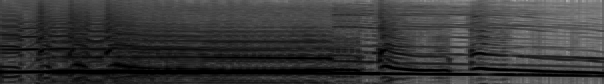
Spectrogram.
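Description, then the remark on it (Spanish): A person howls like a dog at the politician Gallardón over the new abortion law reform: one loud, sustained wail that holds a steady pitch and then wavers and slides near the end. No other talking. “Pues sí, le ladramos y le aullamos al señor Gallardón en este momento.”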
